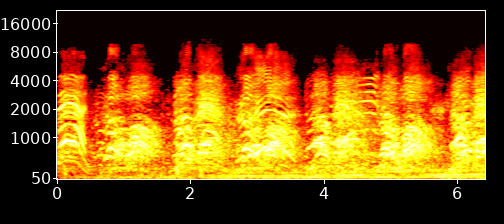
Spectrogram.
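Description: Crowd of protesters chanting a short slogan in unison, many voices shouting together in a steady rhythm of about one call a second.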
